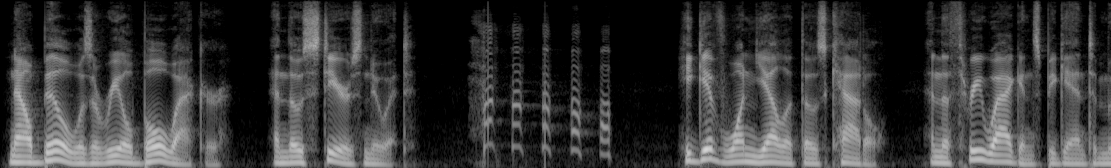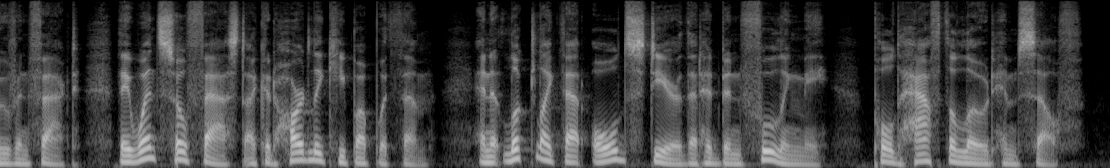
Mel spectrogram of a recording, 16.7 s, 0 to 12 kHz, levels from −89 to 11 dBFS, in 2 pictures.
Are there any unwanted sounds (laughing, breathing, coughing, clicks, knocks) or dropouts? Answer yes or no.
yes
